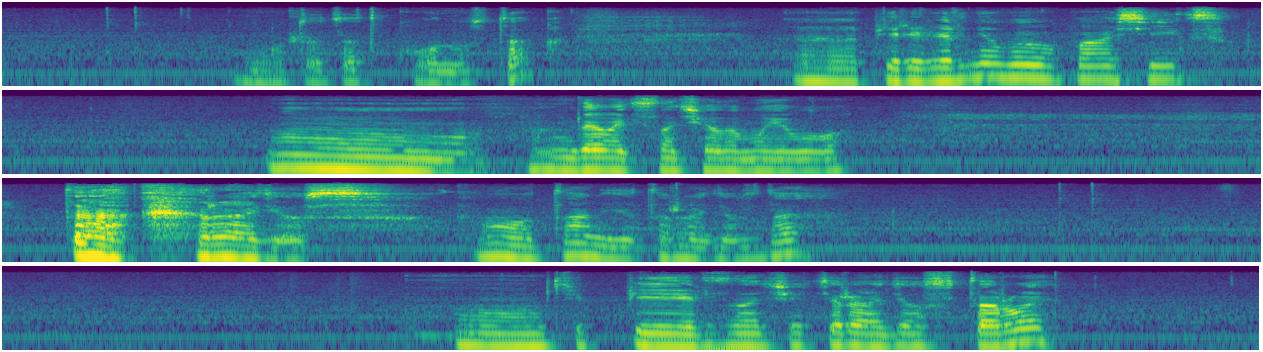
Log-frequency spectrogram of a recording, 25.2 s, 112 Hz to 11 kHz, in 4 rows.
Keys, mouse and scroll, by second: 2.5-7.5 middle drag, 13.9-16.9 drag, 18.6-21.6 drag, 24.8-25.1 drag.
